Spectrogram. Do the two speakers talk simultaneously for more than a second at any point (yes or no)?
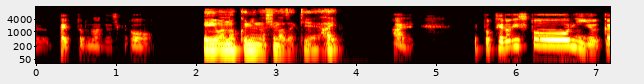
no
